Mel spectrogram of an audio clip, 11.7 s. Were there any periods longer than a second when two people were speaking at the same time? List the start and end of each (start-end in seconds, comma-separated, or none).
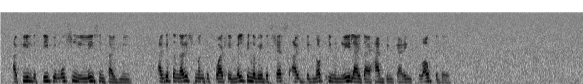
none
